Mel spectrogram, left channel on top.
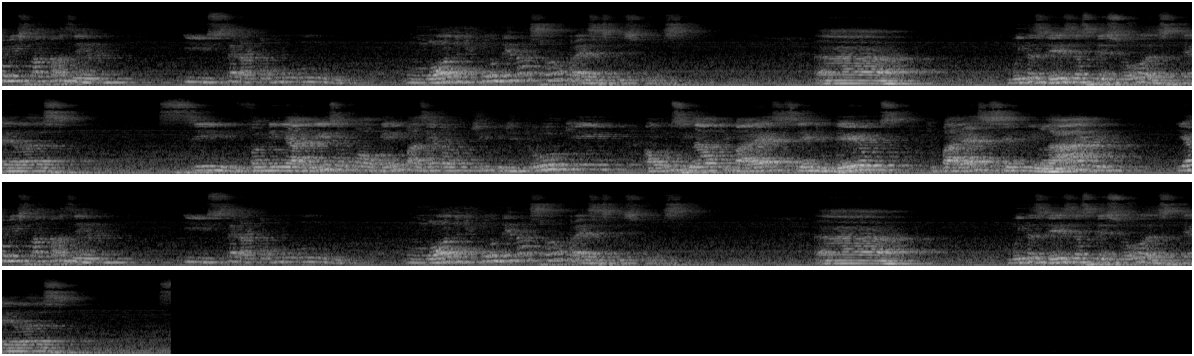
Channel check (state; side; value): drops out; right; at 13.6 s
